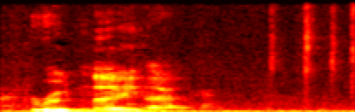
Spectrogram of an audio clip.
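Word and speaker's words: Hirudinea: Hirudinae, That's how it's pronounced.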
